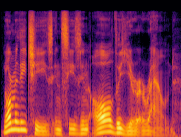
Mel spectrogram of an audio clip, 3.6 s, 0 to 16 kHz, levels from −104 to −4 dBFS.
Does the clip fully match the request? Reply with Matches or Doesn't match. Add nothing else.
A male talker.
Matches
